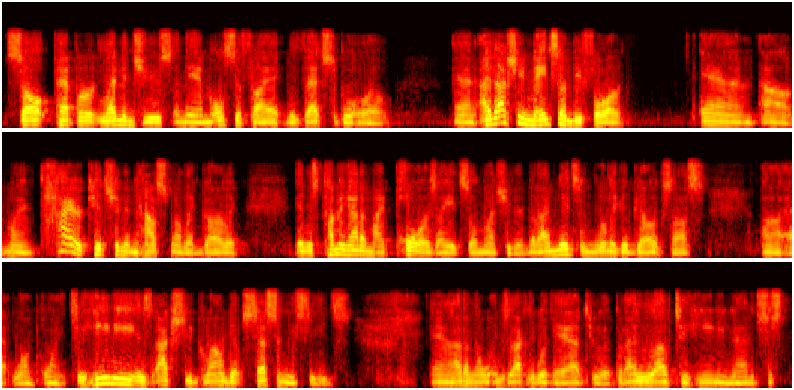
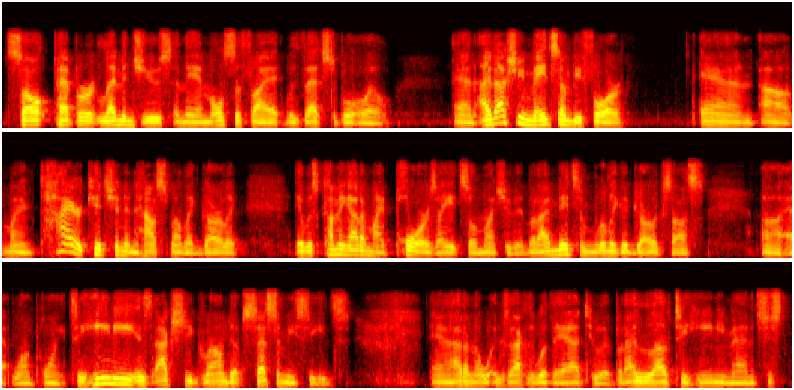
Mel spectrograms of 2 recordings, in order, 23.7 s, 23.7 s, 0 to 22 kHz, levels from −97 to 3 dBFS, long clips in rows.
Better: second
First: garbled, watery; badly; nothing above 7.5 kHz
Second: garbled, watery; slightly; nothing above 8 kHz

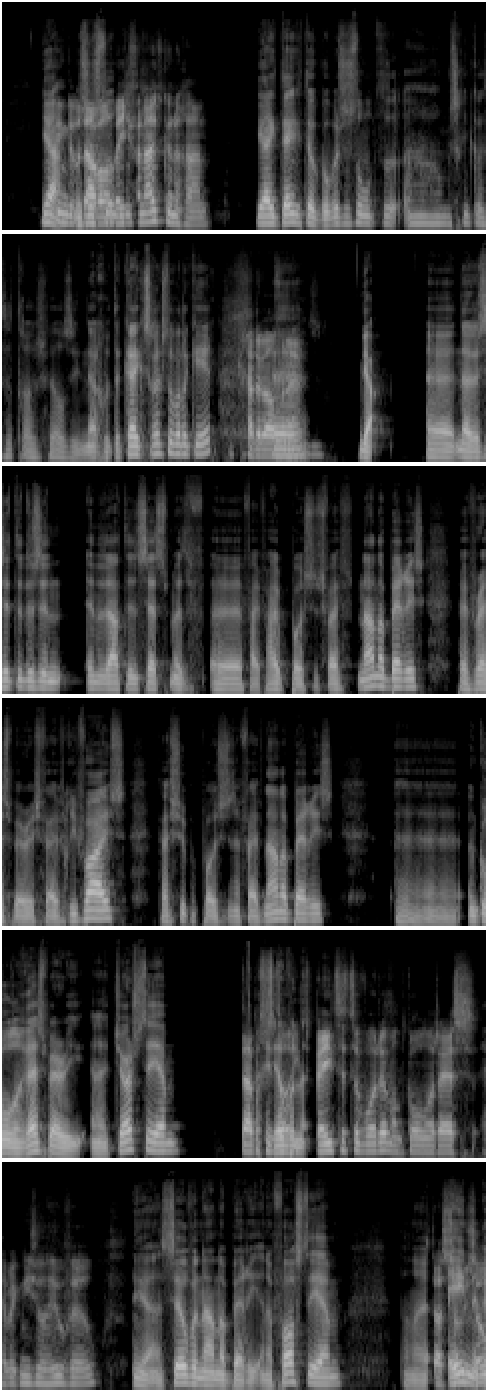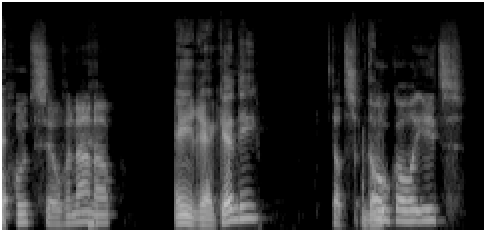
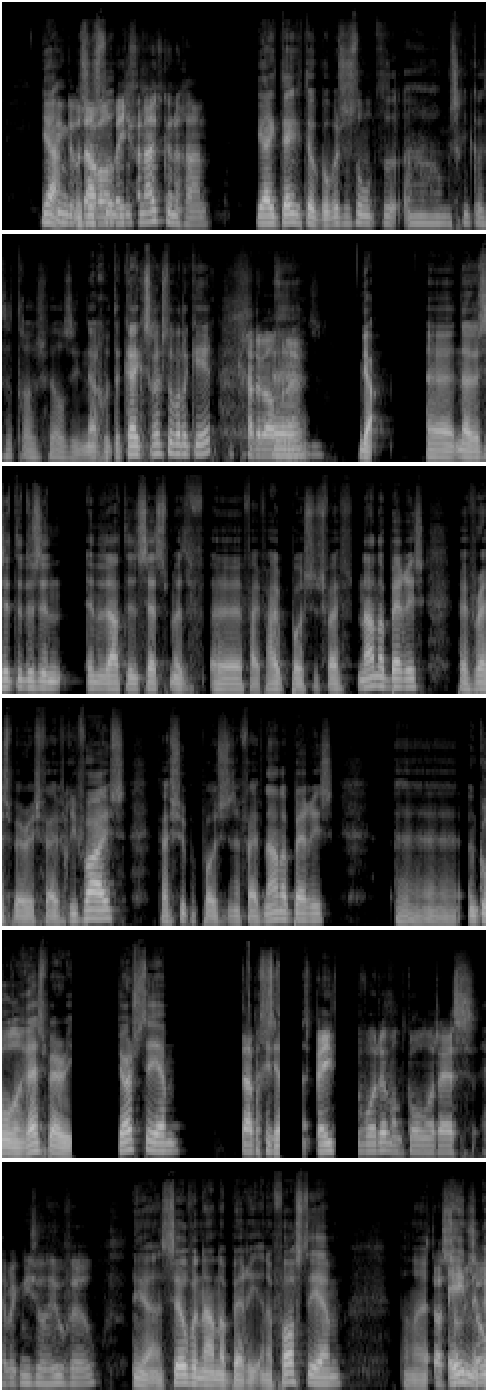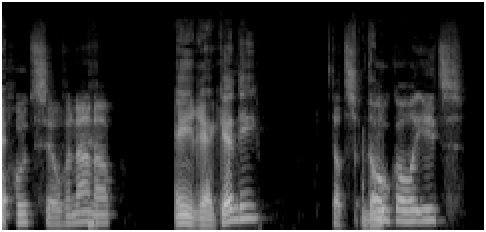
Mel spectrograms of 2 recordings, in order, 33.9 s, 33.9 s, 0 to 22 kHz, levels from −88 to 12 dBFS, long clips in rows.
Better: first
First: none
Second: audio cutting out; at 20 s, at 22 s and at 23 s

